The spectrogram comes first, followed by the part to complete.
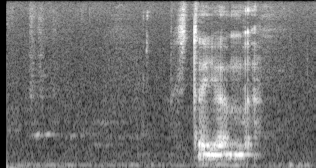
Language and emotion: Russian, sad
